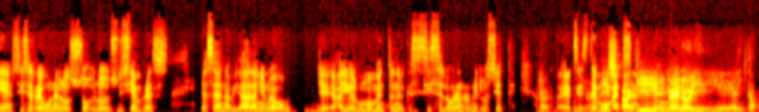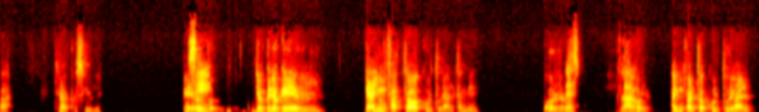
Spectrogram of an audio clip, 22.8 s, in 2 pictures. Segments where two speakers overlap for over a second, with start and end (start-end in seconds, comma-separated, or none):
8.4-10.2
